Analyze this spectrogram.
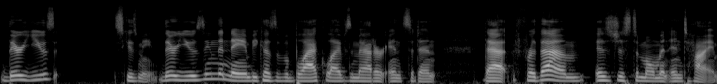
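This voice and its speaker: Speaking at a fairly quick pace with a Michigan accent, a woman's fairly low voice comes through on a very clean recording with a silent background. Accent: Michigan, flat vowels. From Detroit, Michigan. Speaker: podcast host. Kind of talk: casual chat.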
